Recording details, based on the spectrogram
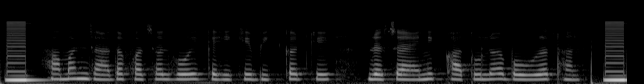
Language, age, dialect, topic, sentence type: Chhattisgarhi, 18-24, Western/Budati/Khatahi, agriculture, statement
